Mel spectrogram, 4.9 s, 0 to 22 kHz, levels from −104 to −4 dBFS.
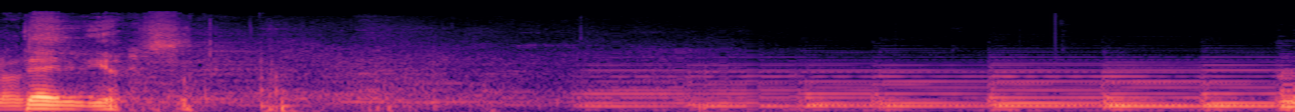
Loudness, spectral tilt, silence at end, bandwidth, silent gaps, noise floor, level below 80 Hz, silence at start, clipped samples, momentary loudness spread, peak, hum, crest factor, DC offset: -32 LUFS; -6.5 dB/octave; 0 s; 13.5 kHz; none; -52 dBFS; -60 dBFS; 0 s; under 0.1%; 19 LU; -8 dBFS; none; 24 dB; under 0.1%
